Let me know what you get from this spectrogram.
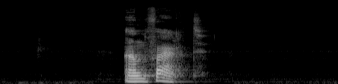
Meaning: inflection of aanvaarden: 1. first-person singular present indicative 2. second-person singular present indicative 3. imperative
- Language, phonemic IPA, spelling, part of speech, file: Dutch, /aɱˈvart/, aanvaard, verb / adjective, Nl-aanvaard.ogg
